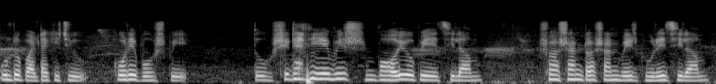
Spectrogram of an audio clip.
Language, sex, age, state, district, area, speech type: Bengali, female, 30-45, West Bengal, Dakshin Dinajpur, urban, spontaneous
